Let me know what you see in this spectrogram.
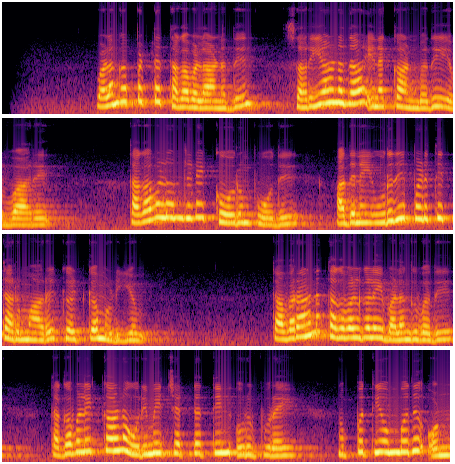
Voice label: Tamil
